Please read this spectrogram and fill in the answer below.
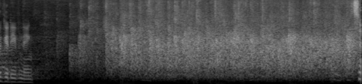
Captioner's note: applause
